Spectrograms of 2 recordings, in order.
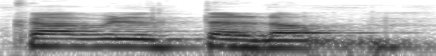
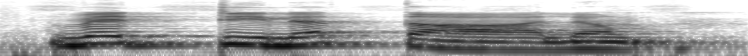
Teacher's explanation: പിരിച്ചെഴുതിയതിലെ ഉത്തരപദത്തിലെ വ്യഞ്ജനം, ഈ ആദ്യ വ്യഞ്ജനം ഇരട്ടിക്കുകയാണ് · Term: ദ്വിത്വസന്ധി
